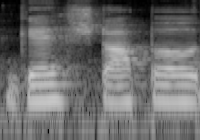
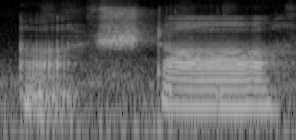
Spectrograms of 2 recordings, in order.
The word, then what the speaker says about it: Gestapo: And then in German, they'd use a little more Gestapo. They have kind of a different vowel there. We're just going to use more of an sound because it's not stressed in American English. So looking at the IPA, we would have Gestapo for American English.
